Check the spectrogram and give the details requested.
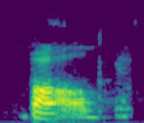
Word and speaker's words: bulb: like bold so when so in British English guys whenever we have this all sound an American they would replace it with this ah sound I can't really do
